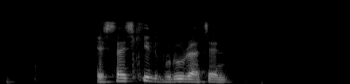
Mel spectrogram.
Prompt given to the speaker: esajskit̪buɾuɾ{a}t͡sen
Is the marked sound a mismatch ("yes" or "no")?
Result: no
